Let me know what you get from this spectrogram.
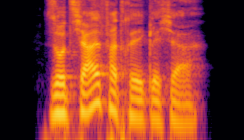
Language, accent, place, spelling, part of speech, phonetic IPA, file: German, Germany, Berlin, sozialverträglicher, adjective, [zoˈt͡si̯aːlfɛɐ̯ˌtʁɛːklɪçɐ], De-sozialverträglicher.ogg
- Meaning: 1. comparative degree of sozialverträglich 2. inflection of sozialverträglich: strong/mixed nominative masculine singular 3. inflection of sozialverträglich: strong genitive/dative feminine singular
